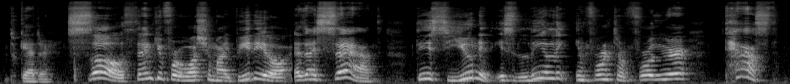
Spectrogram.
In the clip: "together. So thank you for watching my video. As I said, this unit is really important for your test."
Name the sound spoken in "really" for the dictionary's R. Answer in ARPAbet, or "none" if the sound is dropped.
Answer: L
